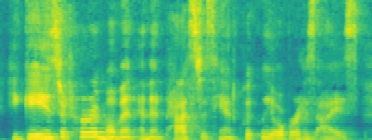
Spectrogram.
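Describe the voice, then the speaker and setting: Female storybook narrator, mid-pitched, expressive read-aloud delivery of a children's novel. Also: brisk. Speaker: story reader.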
